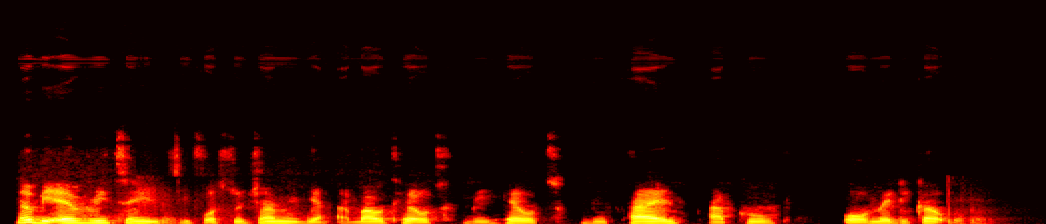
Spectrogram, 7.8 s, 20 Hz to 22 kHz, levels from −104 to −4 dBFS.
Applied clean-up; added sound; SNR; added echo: neural mask model DeepFilterNet 3.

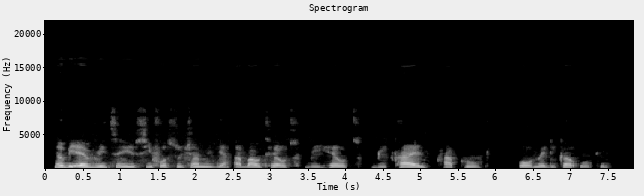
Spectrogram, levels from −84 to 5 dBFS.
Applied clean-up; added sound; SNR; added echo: none; none; none; none.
